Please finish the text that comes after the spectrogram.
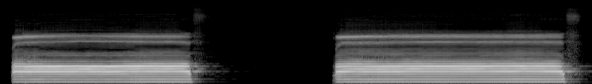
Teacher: তারপরে আসি কফ। জিহ্বার গোড়া তার বরাবর উপরের তালুর সঙ্গে লাগিয়ে উচ্চারিত হয়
